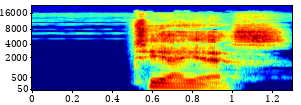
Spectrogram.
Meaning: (noun) 1. Acronym of tool-assisted speedrun 2. Acronym of tool-assisted superplay 3. A particularly good play in a speedrun; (verb) To create or contribute to a tool-assisted speedrun or superplay
- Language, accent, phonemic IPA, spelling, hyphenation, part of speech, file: English, Australia, /ˈtæs/, TAS, TAS, noun / verb / proper noun, En-au-TAS.ogg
